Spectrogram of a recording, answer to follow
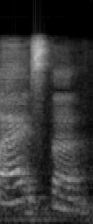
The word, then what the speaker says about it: esta: E o esta é justamente o pronome demonstrativo. E até a tonicidade é diferente. A sílaba tônica é o esta. Então, verifica se a sílaba tônica é a primeira sílaba.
